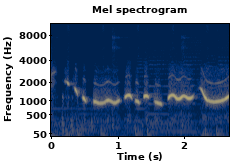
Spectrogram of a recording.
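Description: A person whistles a short, wandering tune in clear, steady tones, rising and dipping in pitch with a few brief breaks between phrases. No one speaks.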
